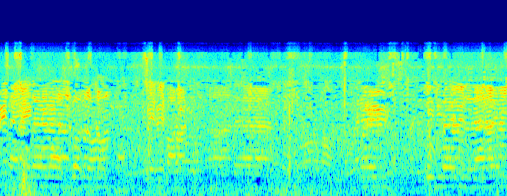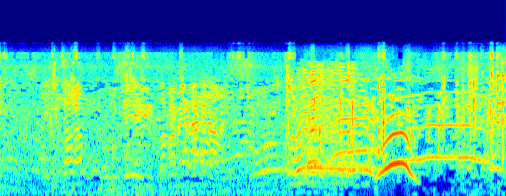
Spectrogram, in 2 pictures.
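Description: A man speaks through a microphone and loudspeaker outdoors.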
